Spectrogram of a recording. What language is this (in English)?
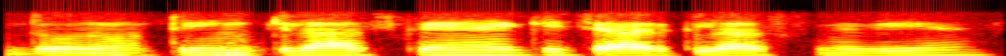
Hindi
